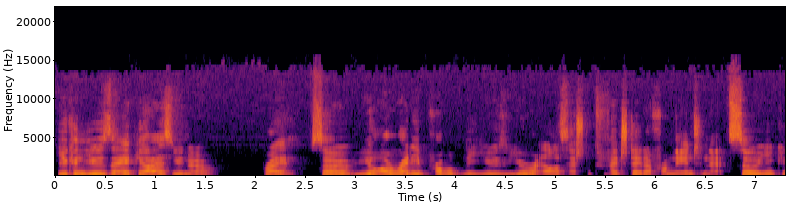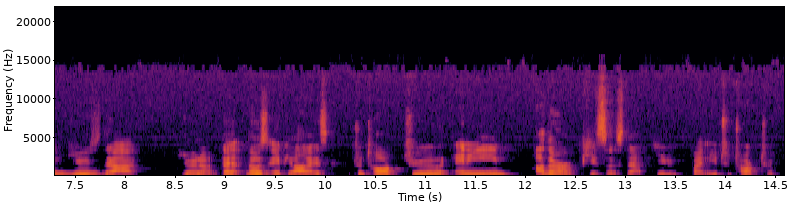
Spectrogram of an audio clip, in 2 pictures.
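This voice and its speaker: A man whose first language is German gives a tech conference talk at an even, middle pitch. He speaks to the room in a lively, conversational way and turns to the audience with questions. He sounds middle-aged. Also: moderate pace.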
